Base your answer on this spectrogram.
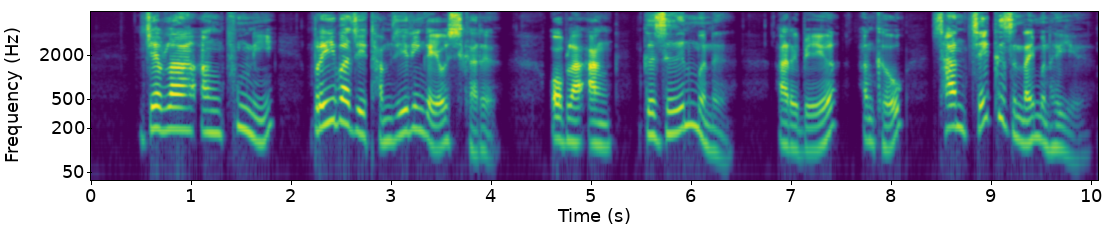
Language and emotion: Bodo, happy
